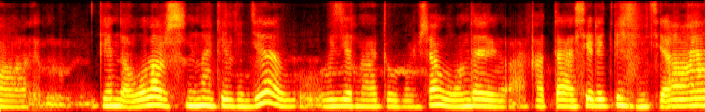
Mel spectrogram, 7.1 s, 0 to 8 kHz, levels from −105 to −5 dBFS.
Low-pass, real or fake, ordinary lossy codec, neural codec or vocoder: 7.2 kHz; fake; none; codec, 16 kHz, 2 kbps, FreqCodec, smaller model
